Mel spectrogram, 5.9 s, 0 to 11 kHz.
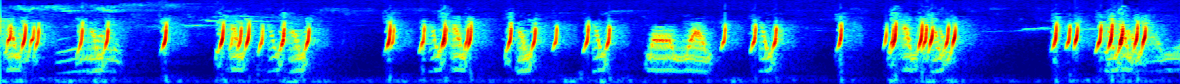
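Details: Natural quail calls for hunting, 2026 season. Short bright chirps in small groups, one harsher harmonic burst near the middle, and quieter gaps between the phrases.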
